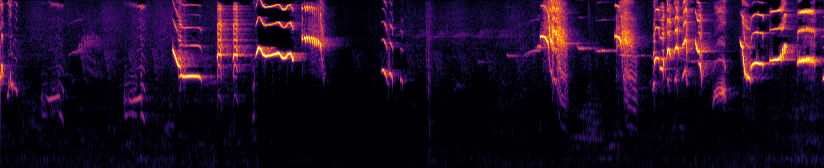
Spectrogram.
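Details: Singing-contest training by an oriental magpie-robin: varied loud whistled phrases and trills, some wavering, a quiet stretch with a few soft notes, then a fast, energetic run of sharp chirps and slurred whistles.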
